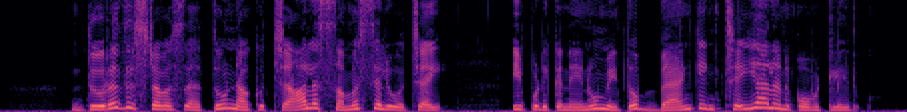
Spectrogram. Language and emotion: Telugu, disgusted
